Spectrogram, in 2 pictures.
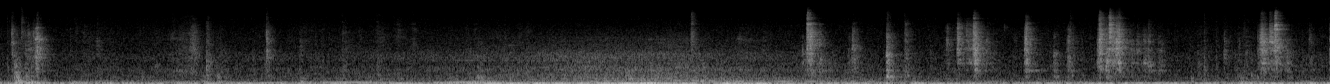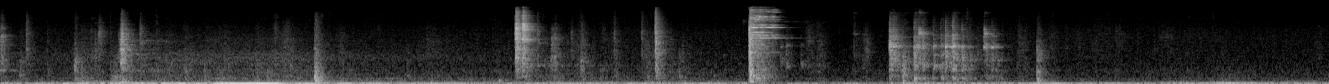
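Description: Hand work on a bicycle during an inner-tube change: scattered clicks, knocks and rubbing of the tyre, tube and parts being handled. There is a heavier thump about midway and a few sharp clicks later.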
